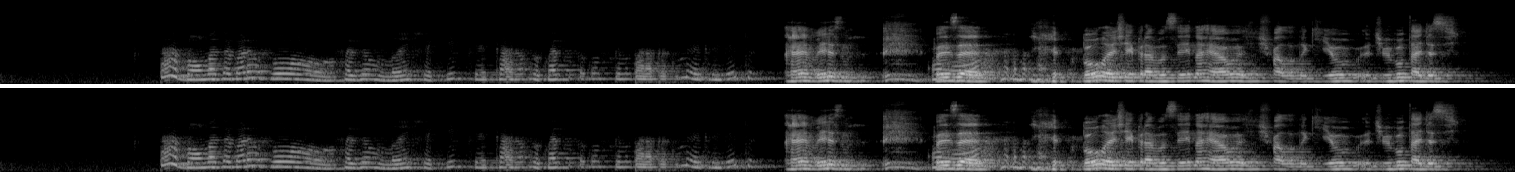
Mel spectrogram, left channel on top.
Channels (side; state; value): both; identical; correlation 1.00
